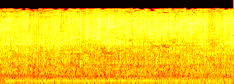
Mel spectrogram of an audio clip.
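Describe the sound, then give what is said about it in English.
A loud, steady engine roars continuously, a dense droning rumble with a low hum underneath and no breaks or voices. It is a Boeing-built flat-bottom sea sled boat powered by an airplane engine, speeding across the waters of Seattle. “These boats speed across the Seattle waters with deafening noise.”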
